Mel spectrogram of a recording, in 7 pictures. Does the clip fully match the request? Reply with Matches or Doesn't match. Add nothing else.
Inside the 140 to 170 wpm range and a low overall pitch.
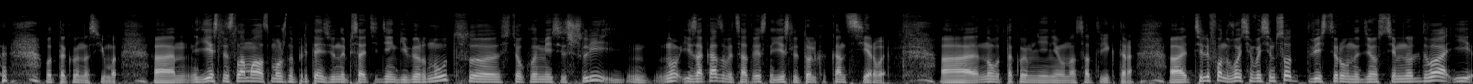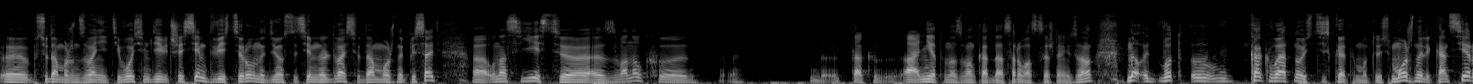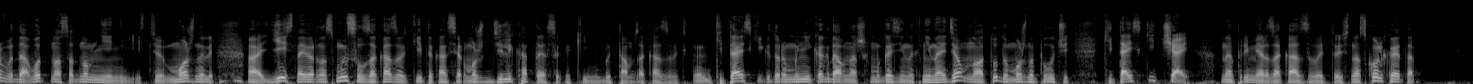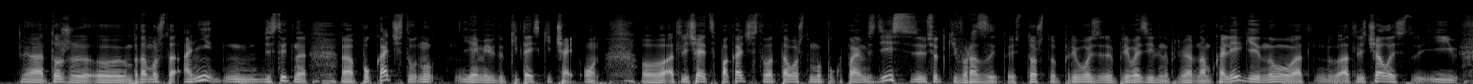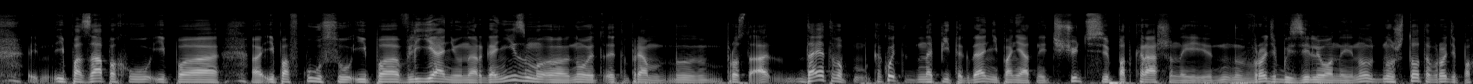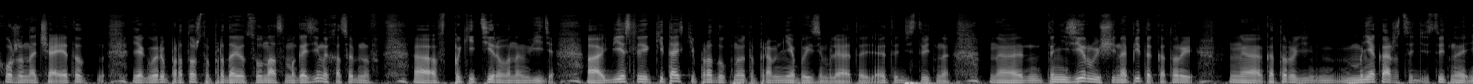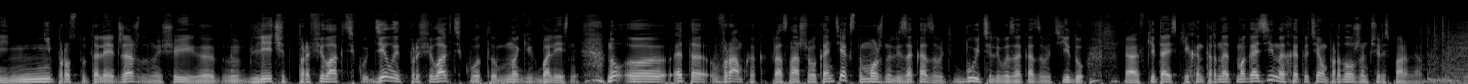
Matches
